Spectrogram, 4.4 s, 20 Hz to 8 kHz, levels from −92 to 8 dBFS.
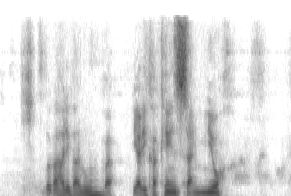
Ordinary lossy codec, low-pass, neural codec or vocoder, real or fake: AAC, 32 kbps; 7.2 kHz; codec, 16 kHz in and 24 kHz out, 0.6 kbps, FocalCodec, streaming, 2048 codes; fake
